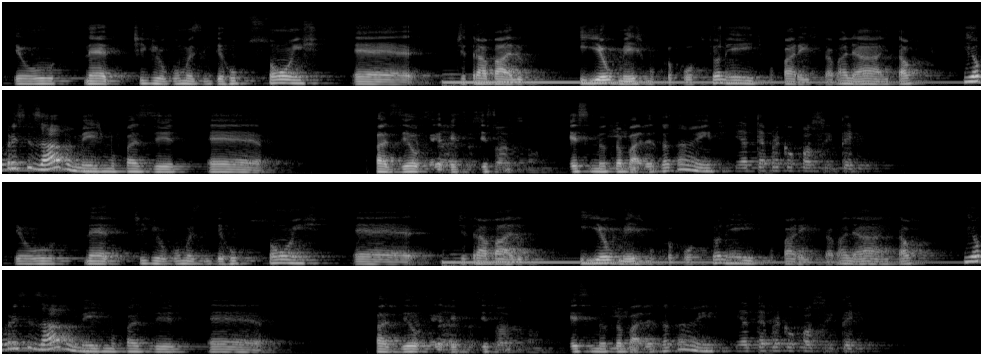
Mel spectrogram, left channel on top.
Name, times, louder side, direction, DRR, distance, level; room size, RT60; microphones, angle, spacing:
voice 1, 0.1-0.5 0.8-2.4 2.7-3.1 3.5-4.2 4.6-5.2 5.8-6.5 6.8-7.5 7.8-9.1 9.6-11.5 11.8-12.4 13.5-14.7 15.5-16.9, left 3 dB, 55° left, 8 dB, 0.7 m, -27 dB
Bass guitar, 4.4-10.6, left 3 dB, 55° right, 1.9 m, -37 dB
voice 2, 13.9-14.3 14.7-15.2 15.8-16.1 17.1-18.3, equal, 90° left, 0 dB, 2.7 m, -40 dB
19.5 x 13.0 x 3.0 m, 0.74 s
head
